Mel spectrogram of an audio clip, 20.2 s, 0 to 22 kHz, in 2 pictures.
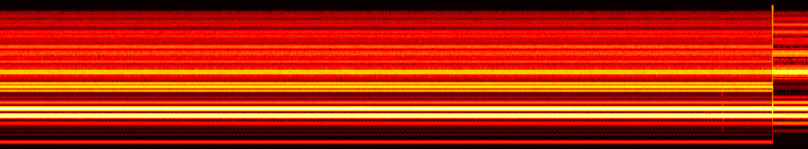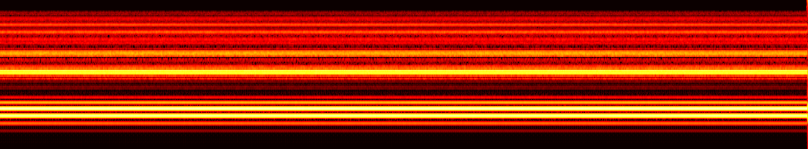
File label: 900+1100 intermod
